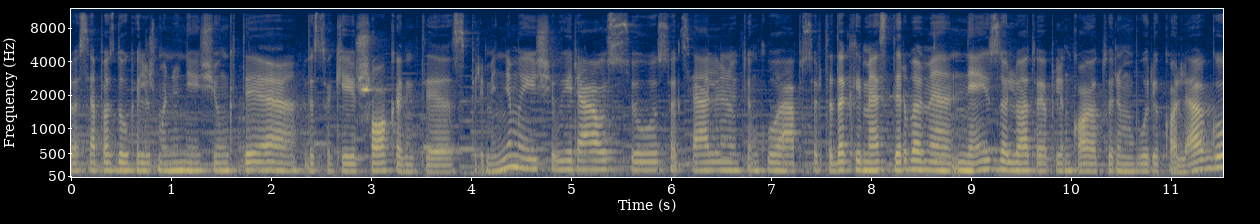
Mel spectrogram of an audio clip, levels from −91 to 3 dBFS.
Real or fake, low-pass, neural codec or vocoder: real; 10.8 kHz; none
